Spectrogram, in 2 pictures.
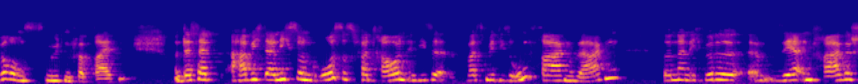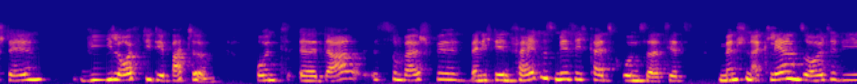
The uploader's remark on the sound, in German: In dieser Folge hören Sie die Aufzeichnung einer virtuellen Podiumsdiskussion.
